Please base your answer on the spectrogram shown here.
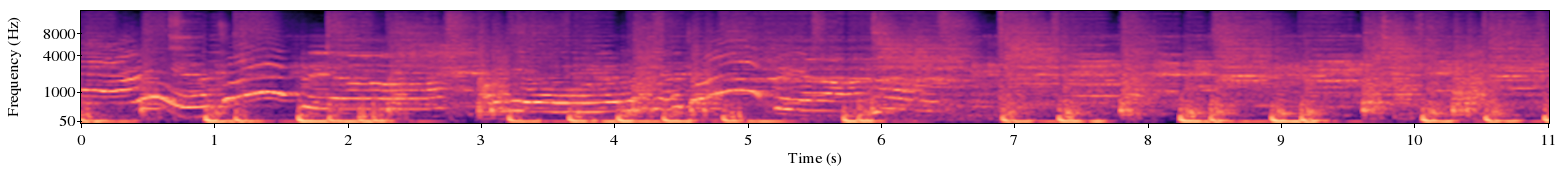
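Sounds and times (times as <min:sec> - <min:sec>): drum kit playing a beat: 0:00.0 - 0:11.0
noise-pop band track: 0:00.0 - 0:11.0.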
